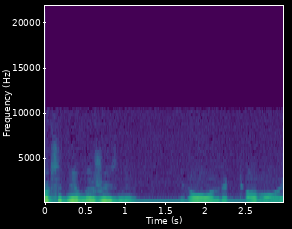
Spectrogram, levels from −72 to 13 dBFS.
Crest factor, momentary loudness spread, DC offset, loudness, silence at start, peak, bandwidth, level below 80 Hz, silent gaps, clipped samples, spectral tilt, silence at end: 16 dB; 12 LU; 4%; -18 LUFS; 0 s; -2 dBFS; 11 kHz; -46 dBFS; none; under 0.1%; -7.5 dB/octave; 0 s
